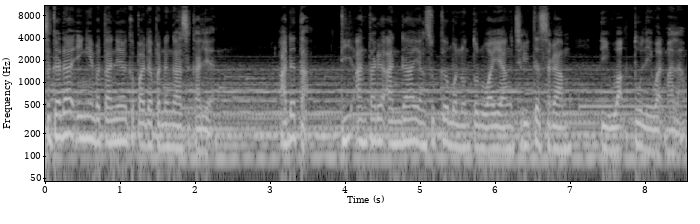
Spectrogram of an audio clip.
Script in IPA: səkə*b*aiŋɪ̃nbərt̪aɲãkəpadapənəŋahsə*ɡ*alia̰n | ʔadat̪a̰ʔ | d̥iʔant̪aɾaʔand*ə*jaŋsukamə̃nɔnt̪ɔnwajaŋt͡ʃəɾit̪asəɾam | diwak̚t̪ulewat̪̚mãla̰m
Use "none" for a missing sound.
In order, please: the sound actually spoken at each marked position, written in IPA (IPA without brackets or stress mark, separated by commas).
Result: d, k, a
